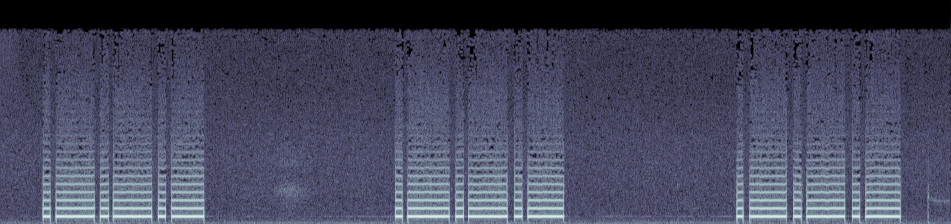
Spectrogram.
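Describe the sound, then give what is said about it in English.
Morse code period sent three times as pitched tone groups: three separate bursts, each a quick run of short and long steady beeps at one clear pitch, with silent gaps between the groups and no talking. “First will be the period three times. Copy each time, but concentrate on the sound each time.”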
